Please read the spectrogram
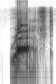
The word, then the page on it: reft: American English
